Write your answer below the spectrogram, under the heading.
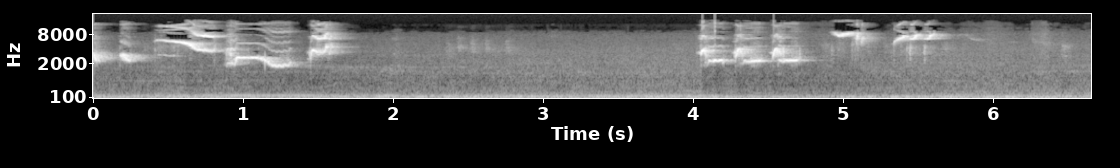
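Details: Orange-headed thrush song played to coax other thrushes into singing: two bursts of rich, sweeping whistles and slurred notes, one at the start and another after a pause of about two seconds, over a low background hum.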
